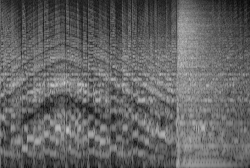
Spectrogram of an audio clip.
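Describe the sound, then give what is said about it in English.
Electric guitar run through a flanging effect, a short, continuously modulated delay that produces sweeping, swooshing waves across the sound. A sharp, louder chord strikes near the end and rings out. “slightly but continuously changing that delay time, which creates this sweeping, swooshing sound. It's often used on guitar sounds like this.”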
